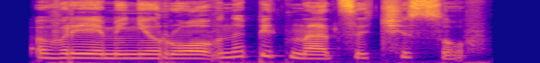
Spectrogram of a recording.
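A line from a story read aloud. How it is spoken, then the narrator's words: Dry reply. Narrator (Russian): сухо ответила Атаманова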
